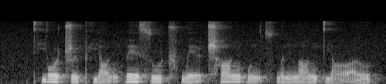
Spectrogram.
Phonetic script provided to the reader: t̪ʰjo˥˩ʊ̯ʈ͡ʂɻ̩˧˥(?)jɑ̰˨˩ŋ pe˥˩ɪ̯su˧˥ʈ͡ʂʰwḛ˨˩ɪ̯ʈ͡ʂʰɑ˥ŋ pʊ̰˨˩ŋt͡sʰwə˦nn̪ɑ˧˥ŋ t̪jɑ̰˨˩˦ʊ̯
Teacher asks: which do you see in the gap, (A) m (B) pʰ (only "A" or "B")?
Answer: B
